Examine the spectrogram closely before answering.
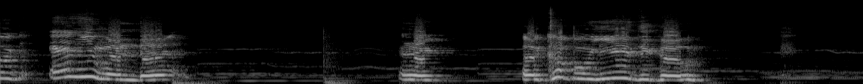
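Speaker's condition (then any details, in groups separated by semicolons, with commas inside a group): Cerebral palsy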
